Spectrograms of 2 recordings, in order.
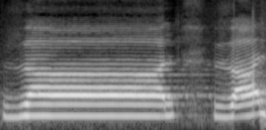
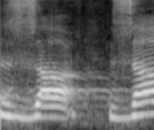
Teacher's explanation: زال ادا کرتے ہوئے زا سے بچیں گے، زا کی آواز سے بچیں گے اور سیٹی کی آواز نہیں آئے گی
